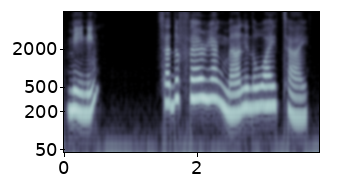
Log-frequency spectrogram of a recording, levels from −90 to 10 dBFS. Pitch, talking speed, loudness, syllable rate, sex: 250 Hz, 155 wpm, -16 LUFS, 3.3 syllables/s, female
